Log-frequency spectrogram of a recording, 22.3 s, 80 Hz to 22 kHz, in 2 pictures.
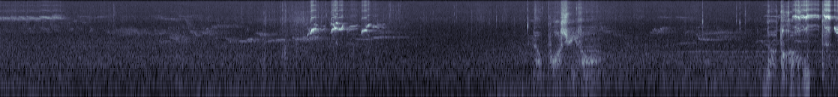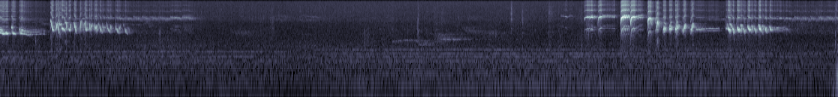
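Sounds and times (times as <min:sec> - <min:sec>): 
bird singing high chirps from a tree: 0:00.0 - 0:05.5, 0:07.0 - 0:22.3
steady low rumble of wind: 0:00.0 - 0:22.3
speech: 0:07.5 - 0:08.1.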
